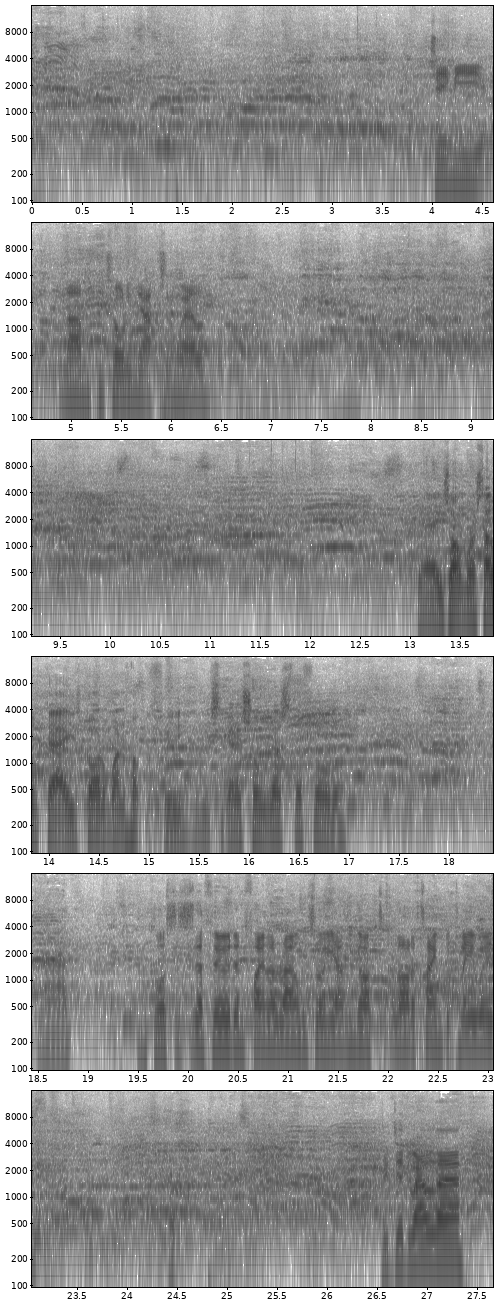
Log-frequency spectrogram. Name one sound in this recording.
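A crowd cheers and chatters in a large hall.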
